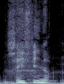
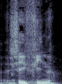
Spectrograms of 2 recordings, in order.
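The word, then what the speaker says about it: Shayfeen: Donc ouais, mais je, connaissais à Chafnik le, groupe de trappe marocaine. – Chayfine. – Chayfine. Bah, je, le connaissais mal donc. Fais attention avec les prononciations, c'est important grec.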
